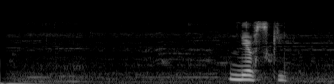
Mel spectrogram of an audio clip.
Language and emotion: Russian, neutral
